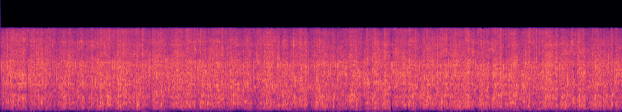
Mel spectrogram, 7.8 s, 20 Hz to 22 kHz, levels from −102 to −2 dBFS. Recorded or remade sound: remade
